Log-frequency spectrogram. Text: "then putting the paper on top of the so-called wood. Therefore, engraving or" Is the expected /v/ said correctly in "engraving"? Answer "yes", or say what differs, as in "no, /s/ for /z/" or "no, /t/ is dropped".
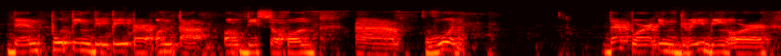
no, /b/ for /v/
